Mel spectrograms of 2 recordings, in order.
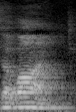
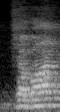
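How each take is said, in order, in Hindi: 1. यह शब्द 'z' की आवाज़ से शुरू होता है। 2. यह शब्द 'j' की आवाज़ से शुरू होता है।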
